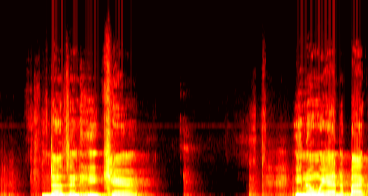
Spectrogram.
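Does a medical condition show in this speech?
Yes: ALS; struggles with swallowing, choked seriously on saliva, windpipe tightened, couldn't breathe.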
